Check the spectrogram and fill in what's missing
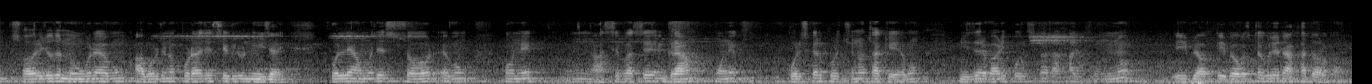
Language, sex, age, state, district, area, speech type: Bengali, male, 45-60, West Bengal, Purba Bardhaman, urban, spontaneous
